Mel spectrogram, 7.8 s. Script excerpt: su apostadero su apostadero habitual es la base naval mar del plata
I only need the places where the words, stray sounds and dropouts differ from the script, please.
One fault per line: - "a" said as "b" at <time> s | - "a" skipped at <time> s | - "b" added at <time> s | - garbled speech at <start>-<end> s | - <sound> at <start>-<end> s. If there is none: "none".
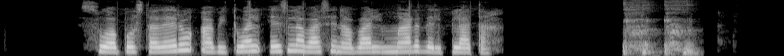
- "su apostadero" skipped at 1.9 s
- cough at 6.2-7.0 s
